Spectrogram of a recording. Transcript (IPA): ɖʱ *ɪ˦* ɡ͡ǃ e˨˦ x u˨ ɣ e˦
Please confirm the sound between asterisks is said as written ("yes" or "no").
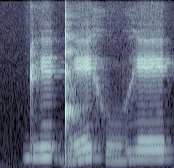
yes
